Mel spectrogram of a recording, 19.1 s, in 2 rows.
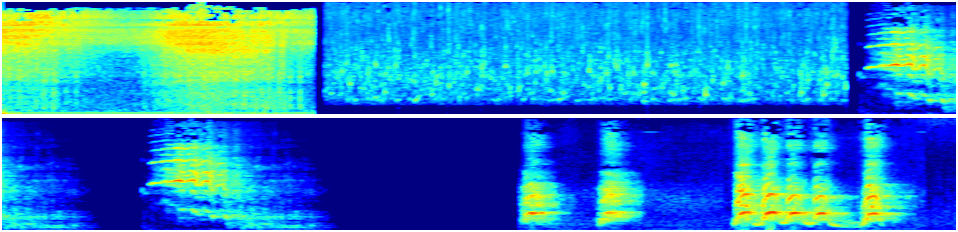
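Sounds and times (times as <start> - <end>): faint hiss with crackling: 0.0 - 3.2
horse whinnying: 8.6 - 10.3, 11.0 - 12.7.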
